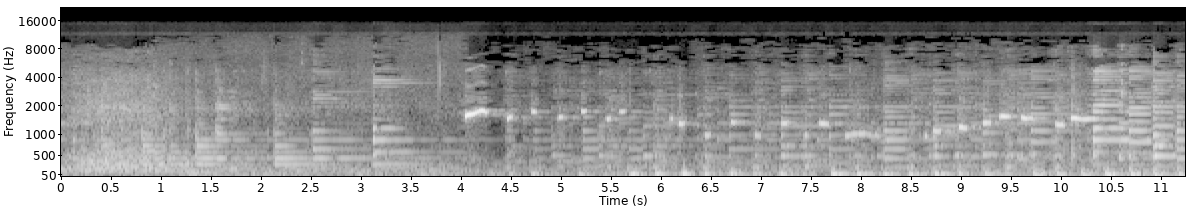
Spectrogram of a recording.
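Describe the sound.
A person whistles a wandering, cheerful melody over a light musical accompaniment, the clear high notes rising and falling steadily after a brief instrumental opening.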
